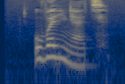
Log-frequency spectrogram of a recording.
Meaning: to discharge, to dismiss, to fire, to sack
- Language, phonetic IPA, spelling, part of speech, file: Russian, [ʊvɐlʲˈnʲætʲ], увольнять, verb, Ru-увольнять.ogg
